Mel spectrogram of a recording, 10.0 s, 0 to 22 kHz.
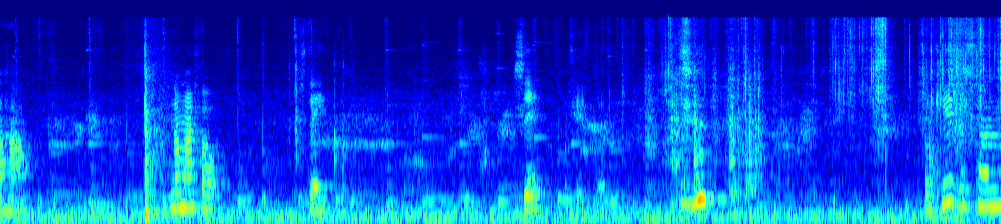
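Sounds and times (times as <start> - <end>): foil wrapper crinkling: 6.6 - 10.0.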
